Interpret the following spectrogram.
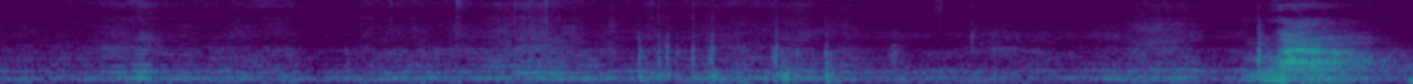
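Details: European hornets (Vespa crabro) invading an apiary where many of them attack the honeybee colonies; a steady, low droning buzz with a humming tone runs throughout, with soft clicks and a louder rustling burst near the end.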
